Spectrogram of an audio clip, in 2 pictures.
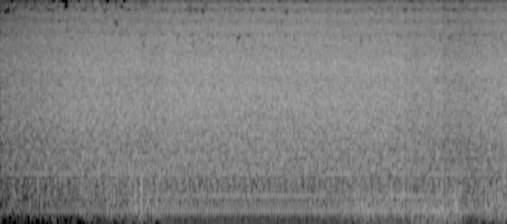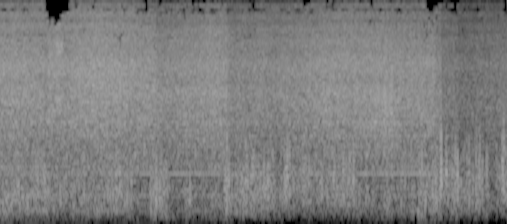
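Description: Concrete-pour site noise: a machine engine hums steadily under a rushing, wind-like noise on the microphone.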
